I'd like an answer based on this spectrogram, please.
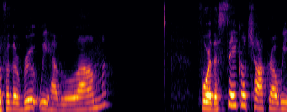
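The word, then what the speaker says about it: lam: The seed sound for the root chakra is lum. Now, it is spelled L-A-M, but in the Sanskrit language, A is pronounced Okay, so this is going to be lum.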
